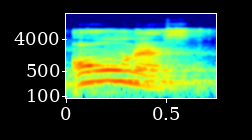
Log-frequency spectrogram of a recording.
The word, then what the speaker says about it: honest: no caso de hour, honest e helicopter. Eu tenho aqui palavras que começam com consoante, porém elas não têm a consoante pronunciada.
